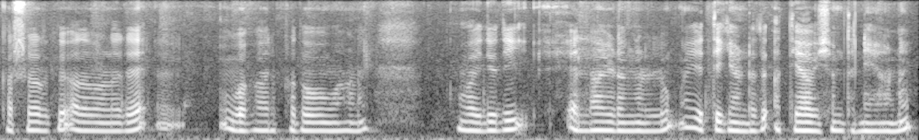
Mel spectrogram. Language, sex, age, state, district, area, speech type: Malayalam, male, 18-30, Kerala, Wayanad, rural, spontaneous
